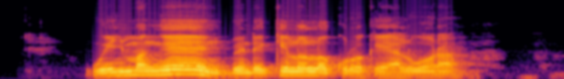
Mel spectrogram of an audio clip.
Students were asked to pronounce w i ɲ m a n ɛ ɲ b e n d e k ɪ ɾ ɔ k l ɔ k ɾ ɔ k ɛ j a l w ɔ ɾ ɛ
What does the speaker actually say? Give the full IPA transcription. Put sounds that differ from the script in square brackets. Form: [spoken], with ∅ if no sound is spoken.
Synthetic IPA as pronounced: w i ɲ m a [ŋ] ɛ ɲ b e n d e k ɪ [l] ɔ [∅] l ɔ k ɾ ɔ k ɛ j a l w ɔ ɾ [a]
